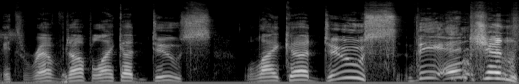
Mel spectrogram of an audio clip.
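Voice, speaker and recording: A put-on character voice. It moves at a very slow pace. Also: man. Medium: actual play. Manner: preachy, zealous.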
